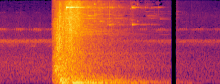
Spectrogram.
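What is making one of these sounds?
A loud whoosh swells up and slowly fades.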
